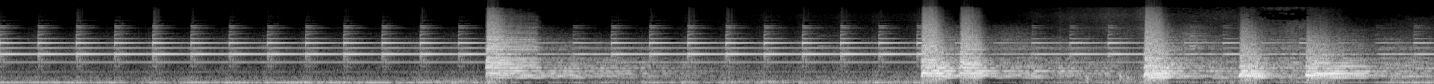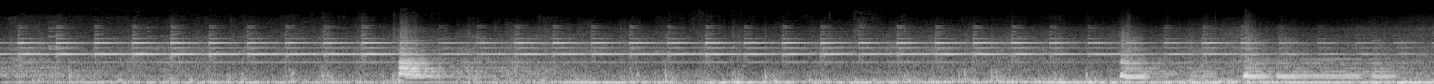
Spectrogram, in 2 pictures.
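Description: Amtrak train passing, cab car leading and a GE P32-8BWH diesel pushing at the rear. The horn sounds a series of blasts, long and short, and a bell rings steadily at about two strokes a second. The diesel engine's low running grows stronger as the locomotive comes by near the end.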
